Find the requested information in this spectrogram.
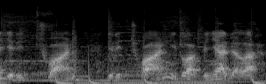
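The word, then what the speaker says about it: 犬: Nah, itu bacanya jadi cuan.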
